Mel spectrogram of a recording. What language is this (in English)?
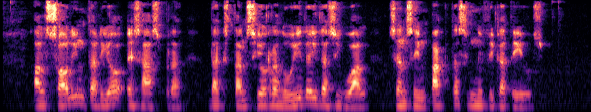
Catalan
